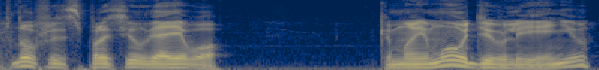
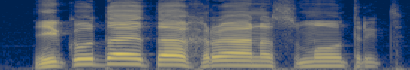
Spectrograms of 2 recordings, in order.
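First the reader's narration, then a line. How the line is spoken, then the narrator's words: Loud question. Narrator (Russian): громко поинтересовался я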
